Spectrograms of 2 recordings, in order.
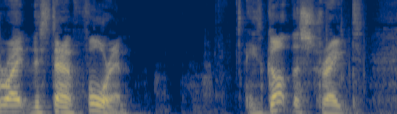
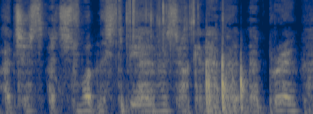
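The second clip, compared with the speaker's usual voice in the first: breathless, softer dry whisper of a thirsty player; parched whisper; 9 dB quieter, faster than usual. Acted. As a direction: croak it out like you're dying of thirst. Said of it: "you're thirsty".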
